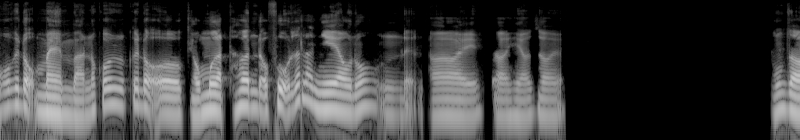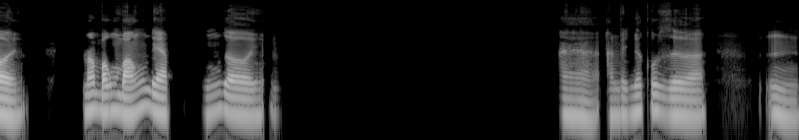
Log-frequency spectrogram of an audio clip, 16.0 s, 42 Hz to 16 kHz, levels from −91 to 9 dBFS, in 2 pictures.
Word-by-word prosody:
có 165 Hz, +3 st, -2 dB
cái 190 Hz, -, +1 dB
độ 175 Hz, -, +3 dB
mềm 130 Hz, -3 st, +3 dB
và 115 Hz, -1 st, 0 dB
nó 140 Hz, +4 st, -3 dB
có 185 Hz, +4 st, +1 dB, 0.2 s
cái 185 Hz, -, 0 dB
độ, 130 Hz, -7 st, +3 dB
kiểu, 115 Hz, -1 st, -1 dB
mượt 145 Hz, +1 st, +5 dB
hơn 170 Hz, +1 st, +4 dB
đậu 135 Hz, -3 st, 0 dB
phụ 180 Hz, -, +2 dB
rất 215 Hz, +3 st, 0 dB
là 225 Hz, -, +1 dB
nhiều, 155 Hz, -5 st, +5 dB
đúng 150 Hz, -, +1 dB
không? 175 Hz, 0 st, -5 dB
Ừm, 125 Hz, -1 st, -11 dB
đ -, -, -7 dB, 0.2 s
rồi, 120 Hz, 0 st, -3 dB
rồi, 115 Hz, 0 st, -5 dB
hiểu 115 Hz, 0 st, -6 dB
rồi. 120 Hz, -3 st, -6 dB, 2.1 s
Đúng 150 Hz, +4 st, -3 dB
rồi, 125 Hz, -6 st, +4 dB, 0.6 s
nó 150 Hz, +2 st, +1 dB
bóng 145 Hz, 0 st, 0 dB
bóng, 130 Hz, +8 st, +2 dB
đẹp, 135 Hz, -4 st, +2 dB, 0.3 s
đúng 135 Hz, +4 st, -8 dB
rồi. 125 Hz, -4 st, -1 dB
Ừm. 130 Hz, -4 st, -19 dB, 2.8 s
À, 120 Hz, -4 st, -6 dB
ăn 120 Hz, +1 st, -9 dB
với 125 Hz, -, -6 dB
nước 140 Hz, +2 st, -5 dB
cốt 145 Hz, -1 st, -4 dB
dừa, 120 Hz, -3 st, -2 dB, 0.6 s
ừm, 115 Hz, -5 st, -6 dB
130 Hz, 155 wpm, -22 LUFS, 120-150 Hz, 2.8 s, mượt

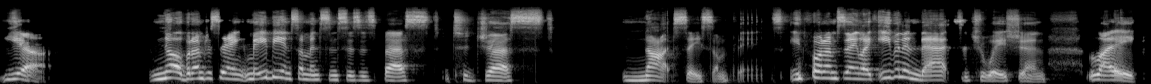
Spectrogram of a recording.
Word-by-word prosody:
Yeah. 255 Hz, -, 0 dB, 1.1 s
No, 275 Hz, +3 st, +1 dB
but 260 Hz, +1 st, 0 dB
I'm 275 Hz, +1 st, +1 dB
just 275 Hz, -1 st, +2 dB
saying 245 Hz, -5 st, +1 dB
maybe 305 Hz, +6 st, +2 dB
in 270 Hz, -, -1 dB
some 245 Hz, -3 st, 0 dB
instances 210 Hz, -2 st, +1 dB
it's 190 Hz, -1 st, -1 dB
best 175 Hz, -1 st, +1 dB
to 210 Hz, -5 st, -4 dB
just 190 Hz, -2 st, +2 dB, 0.7 s
not 190 Hz, +1 st, -3 dB
say -, -, +2 dB
some -, -, 0 dB
things, -, -, -7 dB
you 260 Hz, +3 st, -4 dB
know -, -, -21 dB
what 305 Hz, -2 st, +1 dB
I'm 285 Hz, -1 st, 0 dB
saying? 270 Hz, -2 st, +4 dB
Like, 235 Hz, -1 st, 0 dB
even 310 Hz, +5 st, +1 dB
in 260 Hz, -9 st, -1 dB
that 205 Hz, 0 st, +2 dB
situation, 180 Hz, -, -5 dB, 0.4 s
like 450 Hz, +1 st, 0 dB
245 Hz, 150 wpm, -14 LUFS, 200-285 Hz, 1.1 s, saying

